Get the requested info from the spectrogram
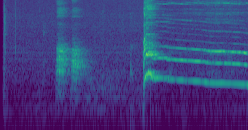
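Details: A female Chihuahua at home, which normally just barks, gives a long sustained howl that starts high and slowly slides lower over two seconds, after a short rough burst earlier on.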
